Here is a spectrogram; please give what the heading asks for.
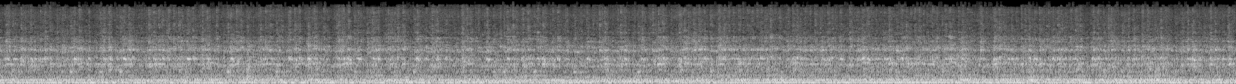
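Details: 1937 Buick Roadmaster with a steady, smooth idle sitting noticeably fast and never settling; an unused starter solenoid holds the throttle open too far regardless of idle screw setting.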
